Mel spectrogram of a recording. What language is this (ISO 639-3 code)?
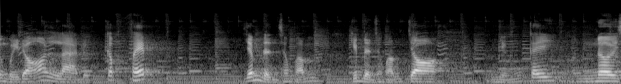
vie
